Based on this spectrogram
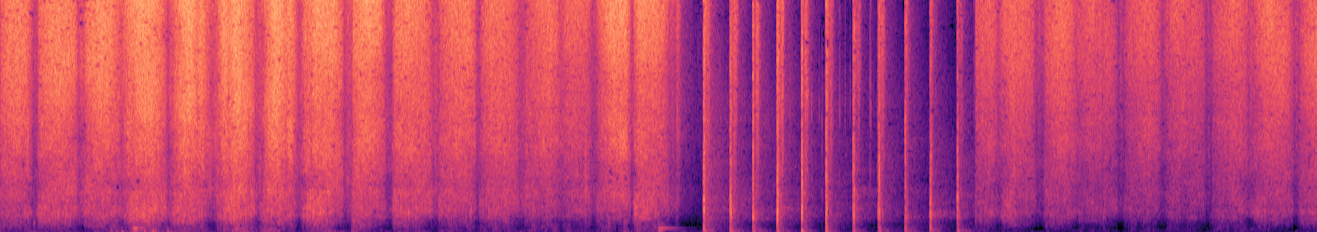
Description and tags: sonicsnaps LBFR Bhaar,Estella
Here are the recordings after a hunting sounds made in all the school. It's a broom
La, Rennes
